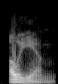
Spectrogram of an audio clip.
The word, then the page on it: oleum: American English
